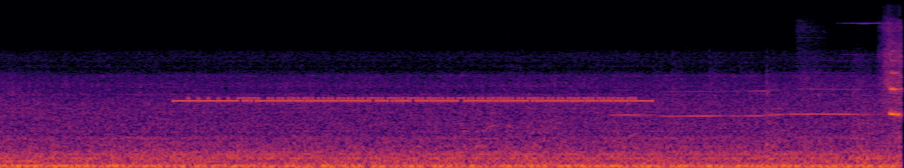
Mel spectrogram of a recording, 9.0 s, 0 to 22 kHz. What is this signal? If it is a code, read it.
RTTY (75 baud, 170 Hz shift), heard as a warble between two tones, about 2200 Hz centre, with street noise. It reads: 27103 34524 47024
